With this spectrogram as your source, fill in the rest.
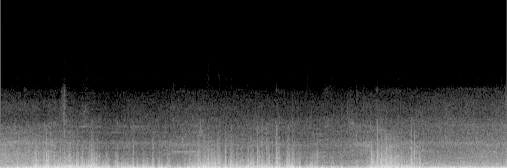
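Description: Wind buffets loudly past an open window.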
